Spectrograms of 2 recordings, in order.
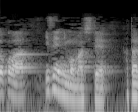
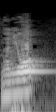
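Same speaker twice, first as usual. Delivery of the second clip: defiant retort; 2 semitones higher, 4 dB louder than usual. A narrator's reading. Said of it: "貧乏神も負けていません".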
